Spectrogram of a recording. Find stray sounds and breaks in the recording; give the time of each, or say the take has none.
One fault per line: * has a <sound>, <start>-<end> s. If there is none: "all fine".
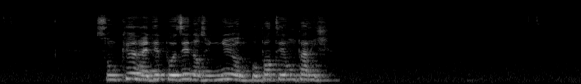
all fine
